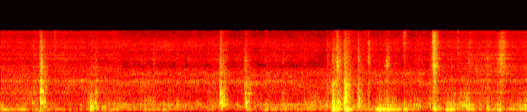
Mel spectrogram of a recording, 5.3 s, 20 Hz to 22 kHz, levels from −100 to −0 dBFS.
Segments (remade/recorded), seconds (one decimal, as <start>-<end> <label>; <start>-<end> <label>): 0.0-1.2 remade; 1.2-4.3 recorded; 4.3-5.3 remade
